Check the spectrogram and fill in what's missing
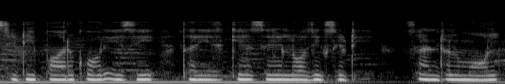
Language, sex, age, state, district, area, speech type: Urdu, female, 45-60, Uttar Pradesh, Gautam Buddha Nagar, rural, spontaneous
